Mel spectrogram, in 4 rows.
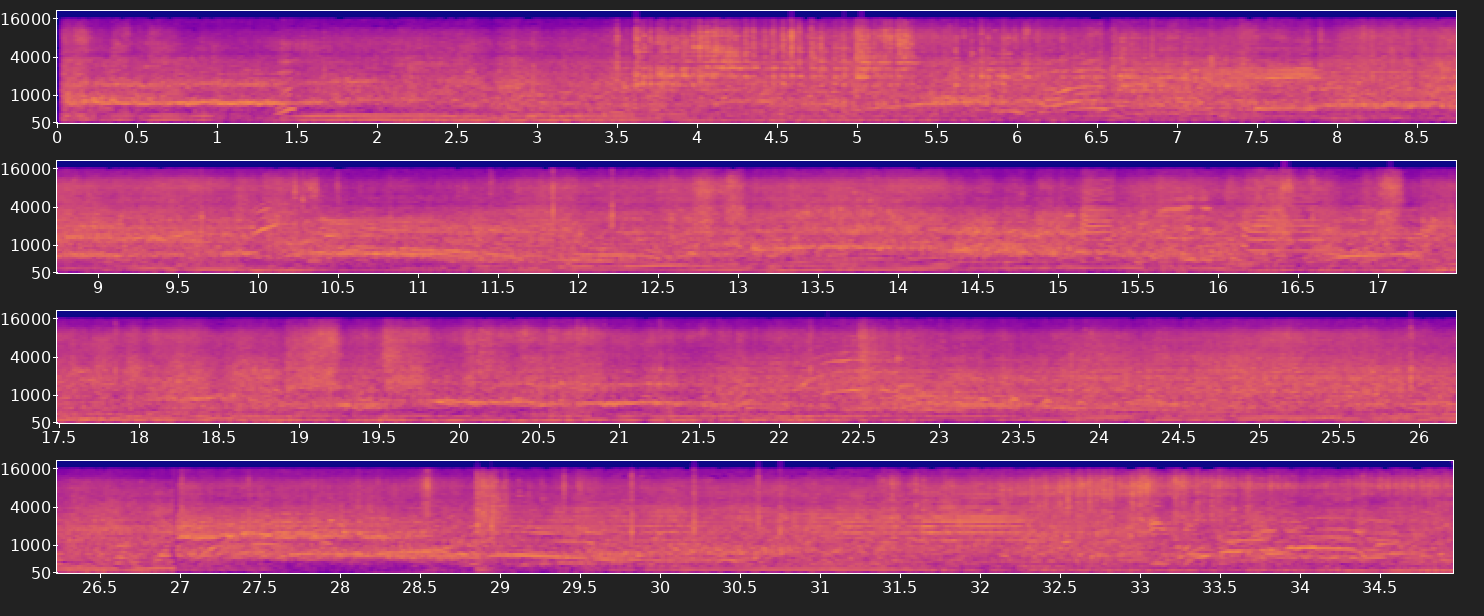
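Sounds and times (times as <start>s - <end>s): racing car engines revving: 0.0s - 34.9s
tyres squealing: 3.1s - 17.5s
rough crackling noise: 3.5s - 8.4s.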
